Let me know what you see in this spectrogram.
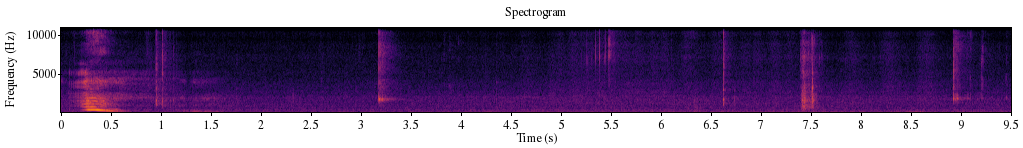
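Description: A toddler eating corn on the cob: scattered small clicks and smacks from his mouth as he bites and chews, over a steady low hum. The loudest sound is a brief squeal near the start that slides quickly from high to low.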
